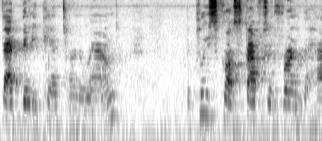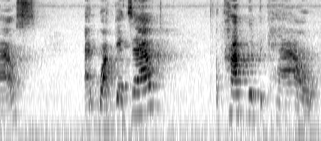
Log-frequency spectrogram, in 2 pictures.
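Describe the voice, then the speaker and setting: A woman telling a comic story, animated and lively, with bursts of loud exclamation. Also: mid-range voice, a little slow, slight background noise. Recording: roomy and far from the mic.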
